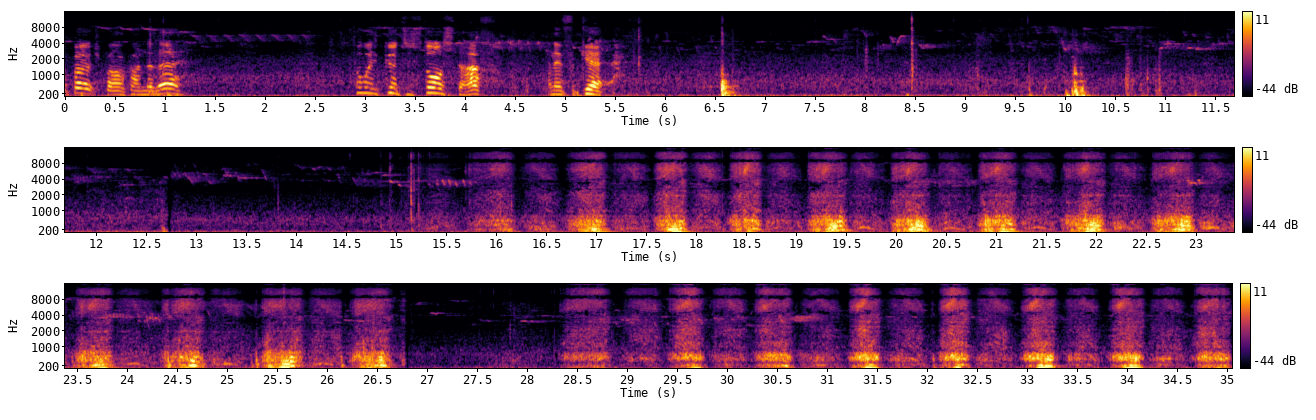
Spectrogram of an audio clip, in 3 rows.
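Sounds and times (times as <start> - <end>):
hand saw cutting log: 15.1 - 26.8, 28.2 - 35.0.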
